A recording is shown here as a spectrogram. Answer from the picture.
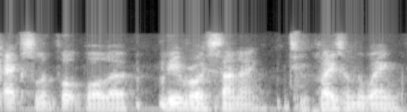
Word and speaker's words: Sané: Maybe it's truly pronounced Sané, like excellent footballer Leroy Sané, who plays on the wing for Manchester City.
